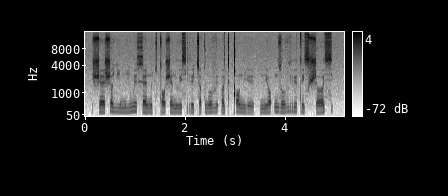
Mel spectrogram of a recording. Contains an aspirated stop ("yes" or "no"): no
